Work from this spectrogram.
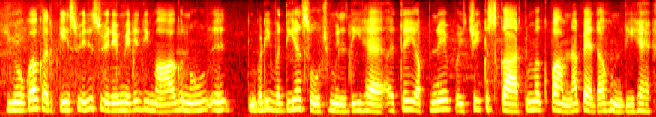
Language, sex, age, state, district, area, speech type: Punjabi, female, 60+, Punjab, Jalandhar, urban, spontaneous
